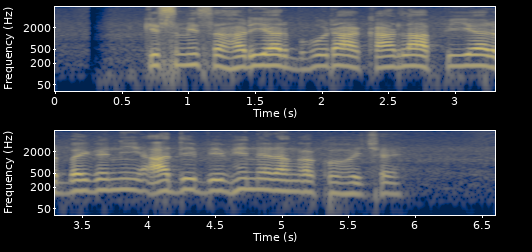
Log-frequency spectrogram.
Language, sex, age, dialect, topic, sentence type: Maithili, male, 18-24, Eastern / Thethi, agriculture, statement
